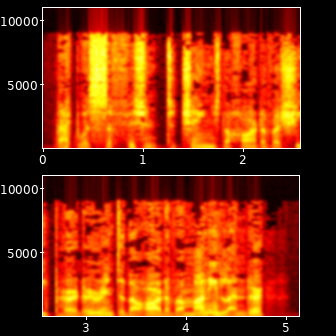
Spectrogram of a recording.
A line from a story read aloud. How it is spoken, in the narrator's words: he replied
